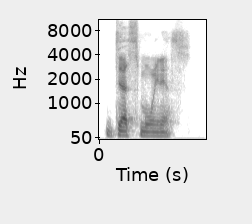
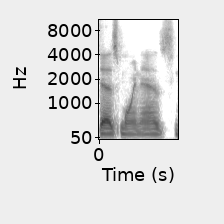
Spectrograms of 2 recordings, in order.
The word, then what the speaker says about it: Des Moines: Then you pronounce it wrong. It's Des Moines. – Oh, my bad. Des Moines.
